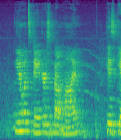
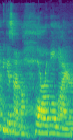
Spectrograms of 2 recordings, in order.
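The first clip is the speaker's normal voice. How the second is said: normal talking voice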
